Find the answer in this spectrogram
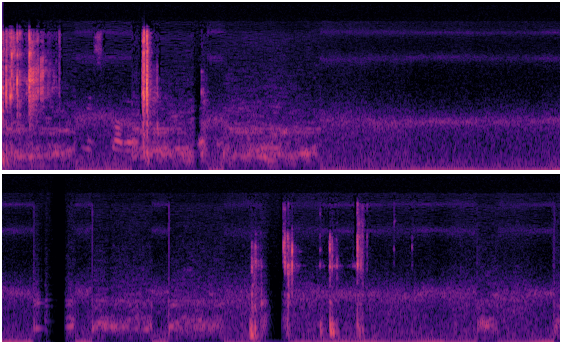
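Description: Faint handling noise of white wired earbuds being untangled and pushed into the ears: scattered small clicks and rubbing as the cable brushes near the microphone. The sound drops out completely for a moment twice.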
